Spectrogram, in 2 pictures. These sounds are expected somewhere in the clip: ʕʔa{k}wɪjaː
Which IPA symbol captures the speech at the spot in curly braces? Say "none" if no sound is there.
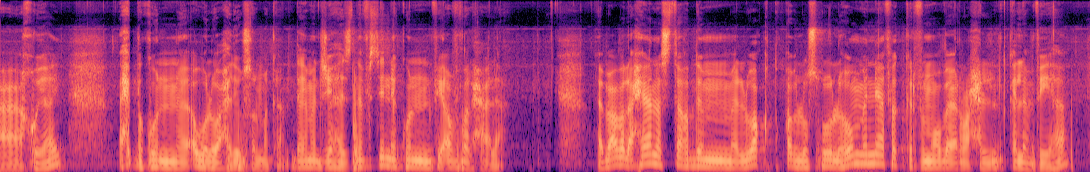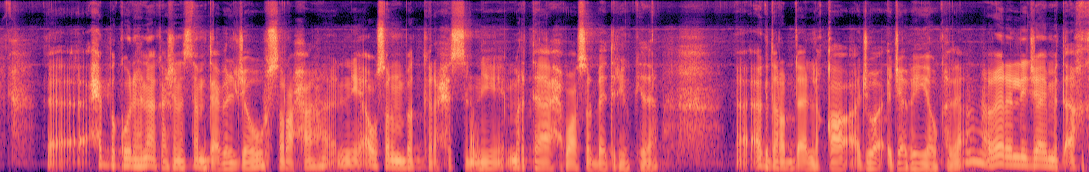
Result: x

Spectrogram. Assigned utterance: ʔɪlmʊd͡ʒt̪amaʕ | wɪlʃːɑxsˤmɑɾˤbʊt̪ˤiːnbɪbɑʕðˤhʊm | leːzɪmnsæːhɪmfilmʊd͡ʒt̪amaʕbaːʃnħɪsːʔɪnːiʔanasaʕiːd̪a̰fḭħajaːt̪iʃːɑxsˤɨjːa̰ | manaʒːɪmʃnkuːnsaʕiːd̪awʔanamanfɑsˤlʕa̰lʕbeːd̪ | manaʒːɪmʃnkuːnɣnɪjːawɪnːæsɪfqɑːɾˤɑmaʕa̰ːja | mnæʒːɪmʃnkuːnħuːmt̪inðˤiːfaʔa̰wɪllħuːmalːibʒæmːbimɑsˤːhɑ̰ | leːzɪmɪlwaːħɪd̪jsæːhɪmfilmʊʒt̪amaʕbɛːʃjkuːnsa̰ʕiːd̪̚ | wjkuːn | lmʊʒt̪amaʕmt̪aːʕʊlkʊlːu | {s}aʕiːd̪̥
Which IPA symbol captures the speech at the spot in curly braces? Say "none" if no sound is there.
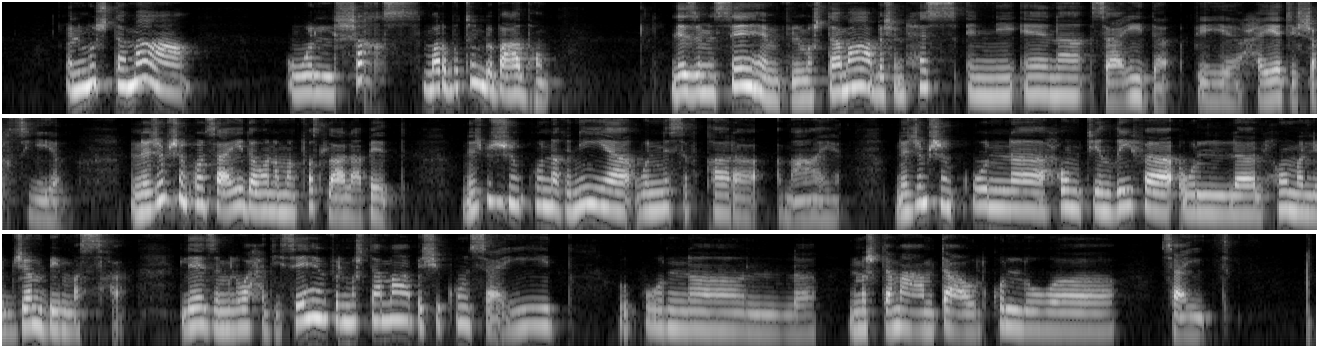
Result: s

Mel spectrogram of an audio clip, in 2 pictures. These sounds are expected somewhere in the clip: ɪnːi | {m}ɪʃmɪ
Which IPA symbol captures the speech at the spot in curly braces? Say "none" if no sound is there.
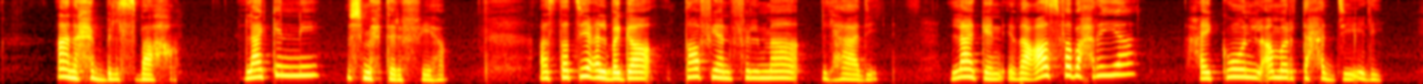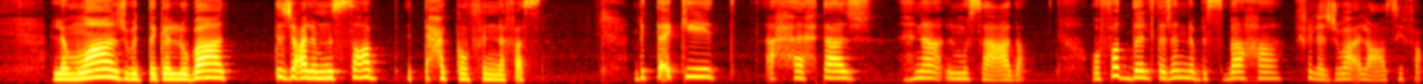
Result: m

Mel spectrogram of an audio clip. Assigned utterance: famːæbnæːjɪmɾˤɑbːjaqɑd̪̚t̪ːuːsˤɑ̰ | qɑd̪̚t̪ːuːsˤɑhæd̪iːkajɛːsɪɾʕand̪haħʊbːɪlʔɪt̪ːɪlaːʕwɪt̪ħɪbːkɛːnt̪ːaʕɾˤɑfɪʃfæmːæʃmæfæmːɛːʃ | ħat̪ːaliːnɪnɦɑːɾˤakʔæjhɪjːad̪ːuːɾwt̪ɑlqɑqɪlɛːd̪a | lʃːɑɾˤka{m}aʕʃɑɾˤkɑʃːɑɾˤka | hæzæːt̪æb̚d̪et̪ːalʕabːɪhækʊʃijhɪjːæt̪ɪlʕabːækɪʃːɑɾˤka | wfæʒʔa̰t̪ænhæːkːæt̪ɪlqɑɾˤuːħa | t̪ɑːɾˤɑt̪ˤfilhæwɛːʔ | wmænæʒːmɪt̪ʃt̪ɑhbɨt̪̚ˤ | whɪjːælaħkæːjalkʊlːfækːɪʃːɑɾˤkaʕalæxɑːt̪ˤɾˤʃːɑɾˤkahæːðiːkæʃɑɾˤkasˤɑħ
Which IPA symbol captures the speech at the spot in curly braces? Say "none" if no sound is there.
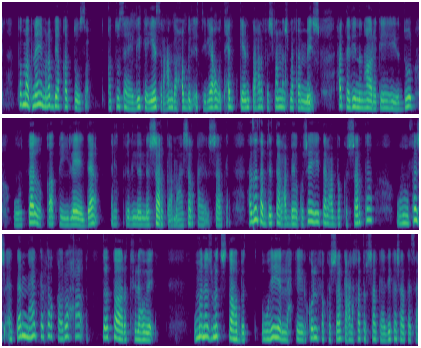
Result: m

